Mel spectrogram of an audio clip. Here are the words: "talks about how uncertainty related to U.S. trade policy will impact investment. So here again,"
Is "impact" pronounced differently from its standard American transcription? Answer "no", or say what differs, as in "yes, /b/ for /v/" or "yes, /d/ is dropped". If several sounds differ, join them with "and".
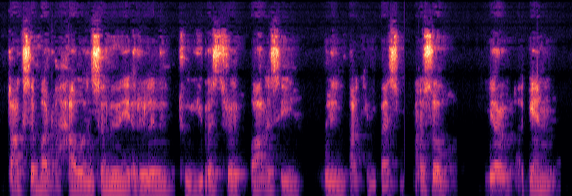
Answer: yes, /t/ is dropped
